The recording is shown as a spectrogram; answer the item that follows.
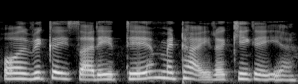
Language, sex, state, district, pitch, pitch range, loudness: Hindi, male, Punjab, Pathankot, 250 Hz, 225-270 Hz, -13 LUFS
